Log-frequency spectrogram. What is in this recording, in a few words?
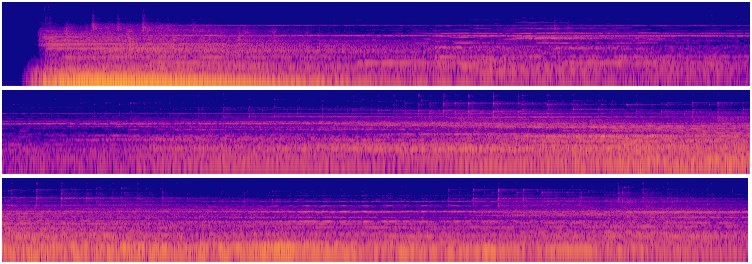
bells with trumpet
